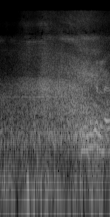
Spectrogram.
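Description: A car passing close by on the road, its tyre and engine rush swelling steadily to a peak near the end.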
